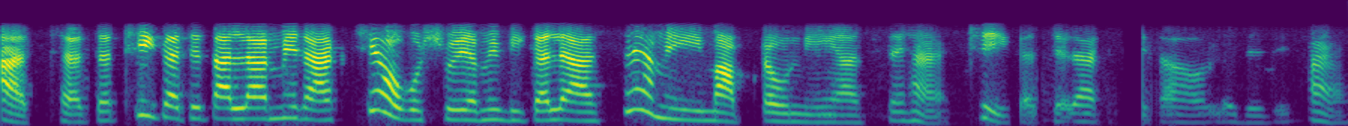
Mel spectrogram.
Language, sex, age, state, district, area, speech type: Bengali, female, 30-45, West Bengal, Howrah, urban, conversation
